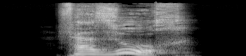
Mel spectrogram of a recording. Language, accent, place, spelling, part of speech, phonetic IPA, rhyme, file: German, Germany, Berlin, versuch, verb, [fɛɐ̯ˈzuːx], -uːx, De-versuch.ogg
- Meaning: singular imperative of versuchen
